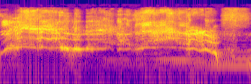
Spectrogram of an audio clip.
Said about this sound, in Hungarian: egyszerre tíz természetfeletti ilyen bárány bégetős, fájdalmas hang tölti be ezt, ezt a völgyet. Nagyon, nagyon, nagyon kellemetlen, nagyon rossz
